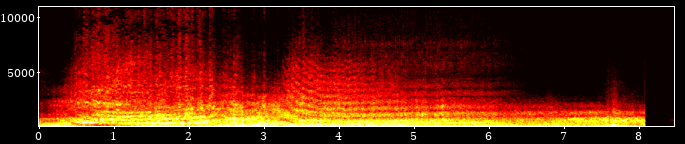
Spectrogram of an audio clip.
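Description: An OH-6 helicopter lifts off, its loud, steady rotor and turbine roar filling the scene close by, with a rising whine and a brief louder surge near the end before it cuts off.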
